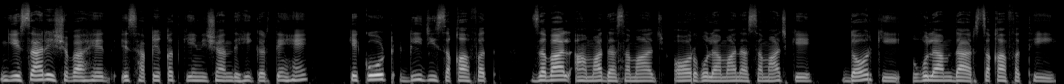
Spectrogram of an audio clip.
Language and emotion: Urdu, neutral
